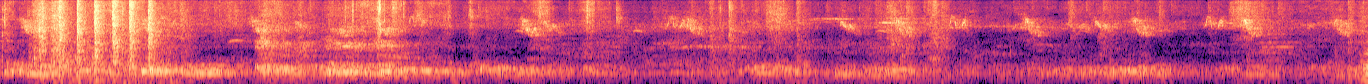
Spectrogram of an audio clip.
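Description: Sialkoti red-pearl pigeons coo repeatedly in a loft, low throaty calls overlapping in a steady stream with occasional chirps and a soft flutter of wings, close and fairly loud.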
